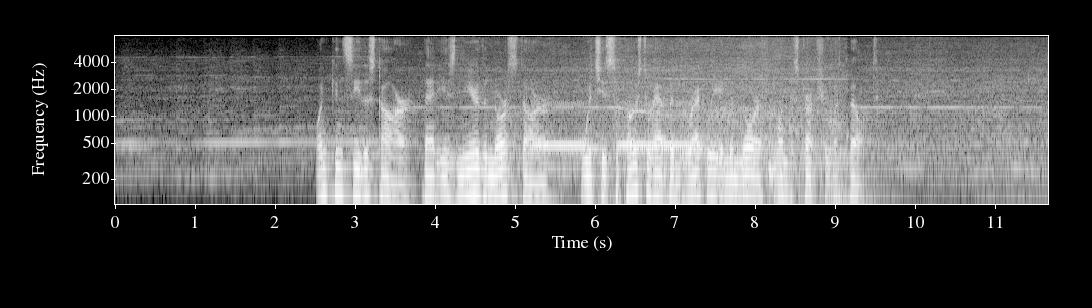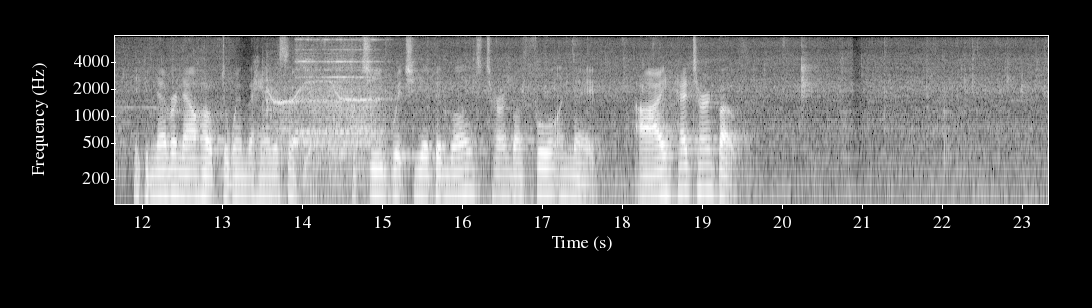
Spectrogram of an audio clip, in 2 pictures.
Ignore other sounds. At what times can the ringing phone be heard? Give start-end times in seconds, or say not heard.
5.2-7.2, 13.4-15.0.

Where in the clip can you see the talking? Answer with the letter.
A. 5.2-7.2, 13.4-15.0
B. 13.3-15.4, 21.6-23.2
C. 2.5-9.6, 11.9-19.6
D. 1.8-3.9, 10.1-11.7
C.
